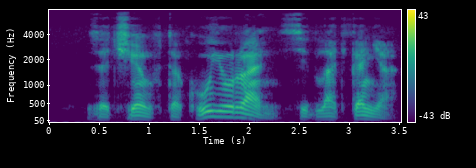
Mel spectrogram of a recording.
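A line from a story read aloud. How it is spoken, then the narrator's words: Sleepy mumble. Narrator (Russian): пробурчал он с просонья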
